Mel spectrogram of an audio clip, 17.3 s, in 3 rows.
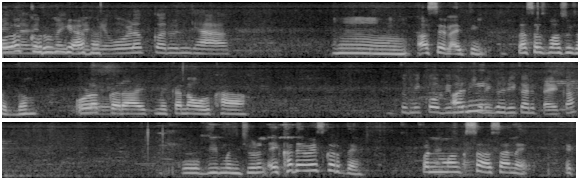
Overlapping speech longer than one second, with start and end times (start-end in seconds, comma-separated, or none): none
